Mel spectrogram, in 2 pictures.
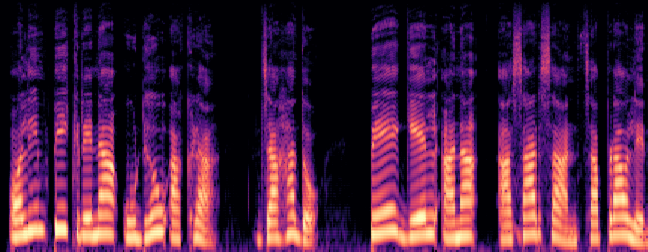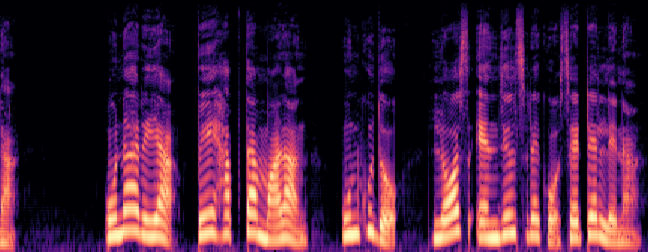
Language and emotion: Santali, neutral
